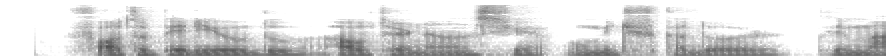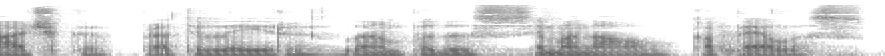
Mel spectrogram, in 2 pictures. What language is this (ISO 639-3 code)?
por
